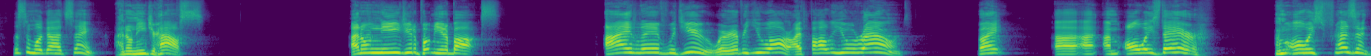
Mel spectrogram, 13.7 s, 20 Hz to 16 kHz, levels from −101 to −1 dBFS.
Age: 50-69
